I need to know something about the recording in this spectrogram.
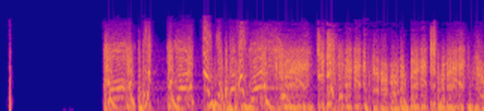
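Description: Turntable scratching: quick back-and-forth pitch glides and cuts starting just under a second in, as the intro of a music track. A single click comes right at the start.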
